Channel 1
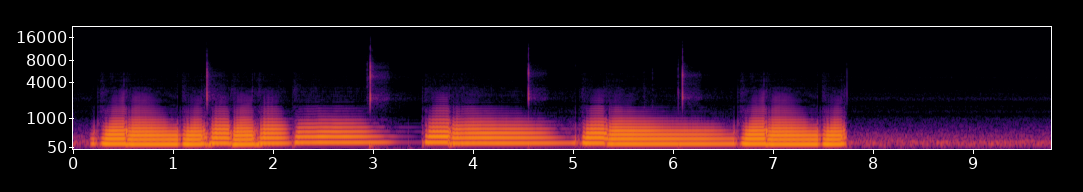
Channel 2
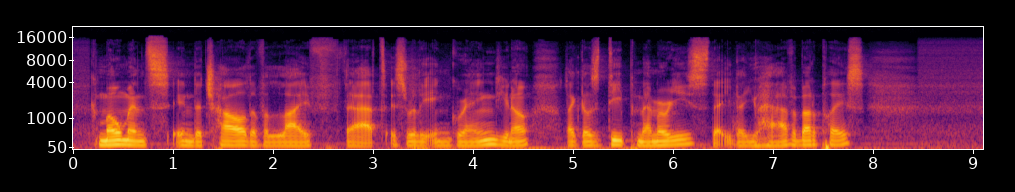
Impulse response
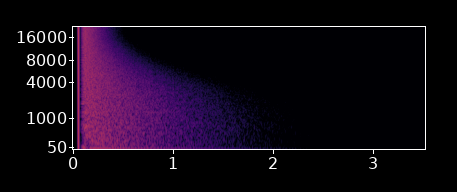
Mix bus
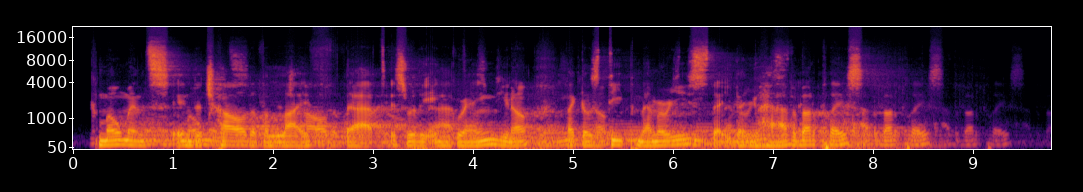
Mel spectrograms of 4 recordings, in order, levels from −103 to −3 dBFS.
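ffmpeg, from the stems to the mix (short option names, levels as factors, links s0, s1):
-filter_complex "[0:a]volume=0.447,asplit=2[s0][s1];[s1]volume=0.668[s2];[1:a]agate=range=0.0224:threshold=0.00708:ratio=3:detection=peak,aeval=exprs='sgn(val(0))*max(abs(val(0))-0.00668,0)':c=same,volume=0.944,asplit=3[s3][s4][s5];[s4]volume=0.299[s6];[s5]volume=0.282[s7];[2:a]atrim=start_sample=2205[s8];[s6][s8]afir=irnorm=-1:irlink=0[s9];[s2][s7]amix=inputs=2:normalize=0,aecho=0:1:812|1624|2436:1|0.19|0.0361[s10];[s0][s3][s9][s10]amix=inputs=4:normalize=0,afftdn=nr=15:nf=-37,acompressor=threshold=0.0891:ratio=6"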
